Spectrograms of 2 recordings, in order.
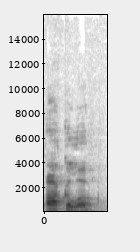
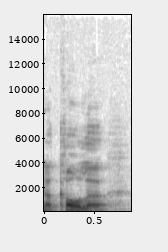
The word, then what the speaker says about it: acola: Apparently his name is pronounced Acola, and I'm over here saying Acola like he's some type of beverage.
